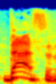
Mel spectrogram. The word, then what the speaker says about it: dachshund: How do you say that? Dax Shaw? D-A-C-H-S-H-U-N-D. – Dotson.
